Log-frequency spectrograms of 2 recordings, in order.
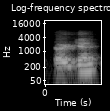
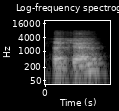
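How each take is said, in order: First: The name is said with an American pronunciation. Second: The name is said with its native pronunciation. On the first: "most people here in States call me" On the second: "true pronunciation is"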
